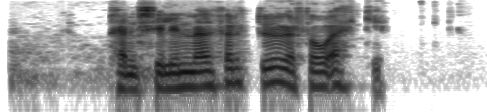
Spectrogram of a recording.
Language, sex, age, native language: Icelandic, male, 20-29, Icelandic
